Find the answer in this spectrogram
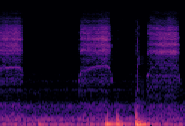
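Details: Barn owl chicks in a wild nest box as a sibling works to swallow a rat: three breathy, broadband snoring hisses, each under half a second, separated by pauses, with soft bumping and shuffling underneath.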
